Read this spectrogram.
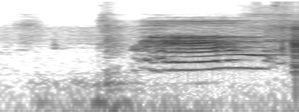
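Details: Street cat letting out one drawn-out, steady harmonic meow that swells and then fades, with a person's voice close by.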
